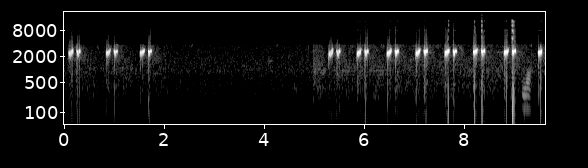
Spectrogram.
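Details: Female quail calling, a sound meant to lure birds for hunting: sharp paired high notes, three pairs, then a pause of about three seconds, then a quicker run of pairs, with a few sharp clicks near the end.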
